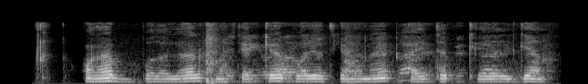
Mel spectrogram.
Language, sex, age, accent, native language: Uzbek, male, 25-34, Jizzax, Uzbek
